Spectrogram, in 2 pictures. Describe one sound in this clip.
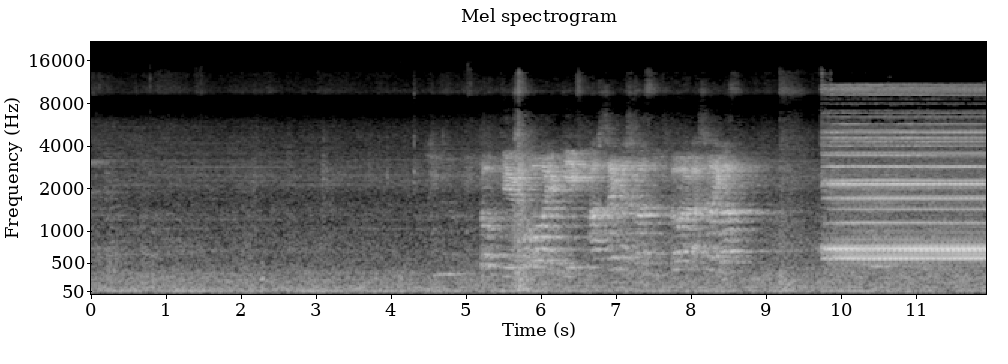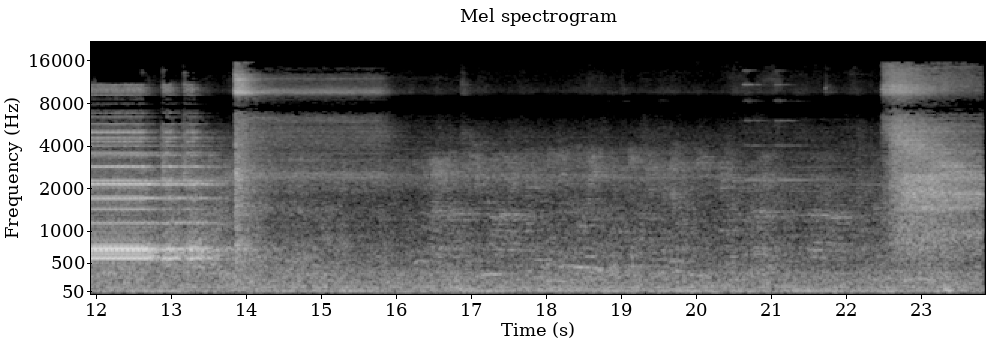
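An electric train rolls slowly away, rumbling softly.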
